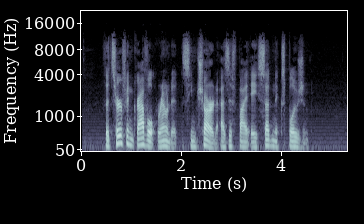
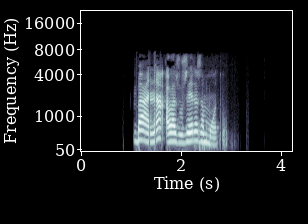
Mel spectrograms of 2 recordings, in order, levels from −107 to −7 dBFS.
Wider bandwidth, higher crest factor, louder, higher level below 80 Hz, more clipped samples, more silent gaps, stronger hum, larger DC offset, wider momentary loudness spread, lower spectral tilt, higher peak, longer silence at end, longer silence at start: first, 12.5 kHz vs 7.4 kHz; about the same, 20 dB vs 20 dB; second, -31 LUFS vs -17 LUFS; about the same, -64 dBFS vs -60 dBFS; neither; neither; neither; neither; about the same, 10 LU vs 9 LU; about the same, -5 dB/octave vs -5 dB/octave; second, -10 dBFS vs -2 dBFS; second, 0.8 s vs 1.35 s; second, 0.5 s vs 1.05 s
